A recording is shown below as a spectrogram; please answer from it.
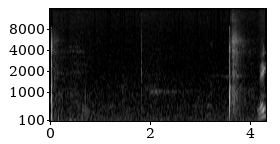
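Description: Two sharp knocks of a baseball striking glove or bat: one right at the start and a louder one about three and a half seconds in, with a brief ring after it.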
